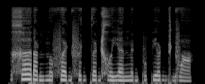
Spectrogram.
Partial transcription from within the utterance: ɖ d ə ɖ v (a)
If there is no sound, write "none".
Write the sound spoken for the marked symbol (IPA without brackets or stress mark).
ɑ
